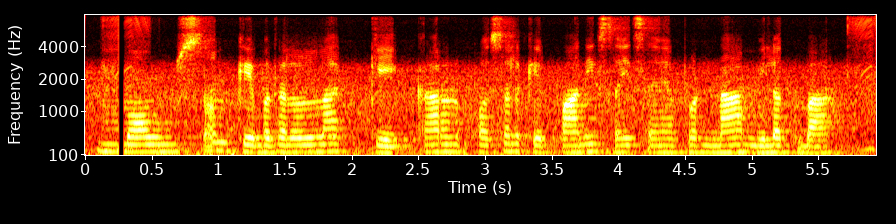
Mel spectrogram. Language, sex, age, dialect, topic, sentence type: Bhojpuri, male, 18-24, Northern, agriculture, statement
